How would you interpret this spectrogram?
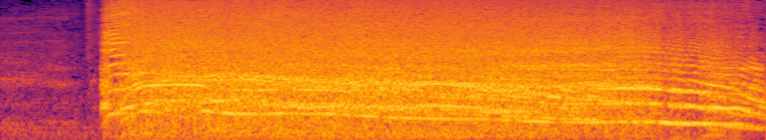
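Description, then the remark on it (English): Several voices imitating women break into a sudden, loud, sustained high-pitched scream together, holding it for a few seconds with slightly falling pitch before it fades out. “Alright, we have to scream like women now.”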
